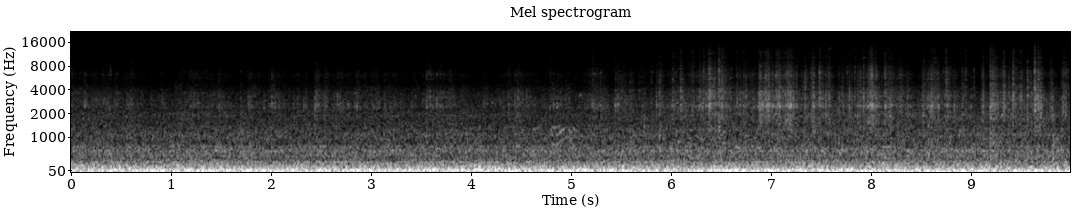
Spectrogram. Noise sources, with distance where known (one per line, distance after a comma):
non-machinery impact, near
